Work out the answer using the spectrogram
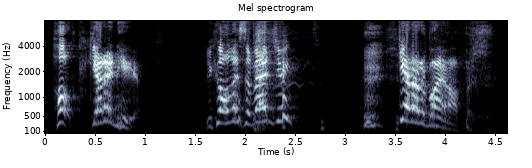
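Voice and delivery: very high shrill yelling. Speaker imagines J. Jonah Jameson bossing the Hulk: J. Jonah Jameson yelling impression. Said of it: "Jonah Jameson to yell at him".

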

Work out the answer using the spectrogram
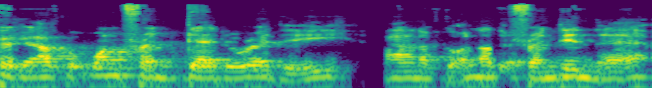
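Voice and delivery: plain

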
